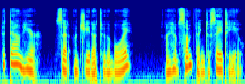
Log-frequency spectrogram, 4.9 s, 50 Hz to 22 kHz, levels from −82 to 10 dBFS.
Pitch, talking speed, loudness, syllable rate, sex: 150 Hz, 185 wpm, -19 LUFS, 5.3 syllables/s, female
